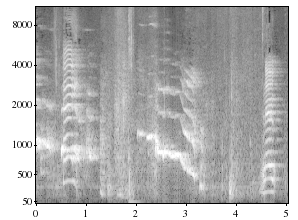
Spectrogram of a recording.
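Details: Neapolitan Mastiff puppies at home give high, wavering whines and short yips, one long falling whine in the middle, with a person talking over them.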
